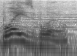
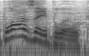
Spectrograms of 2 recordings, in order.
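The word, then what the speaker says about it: BlazBlue: it that way and that is the title of blaze blue which they used to call it Bas blue and I'm thinking where's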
